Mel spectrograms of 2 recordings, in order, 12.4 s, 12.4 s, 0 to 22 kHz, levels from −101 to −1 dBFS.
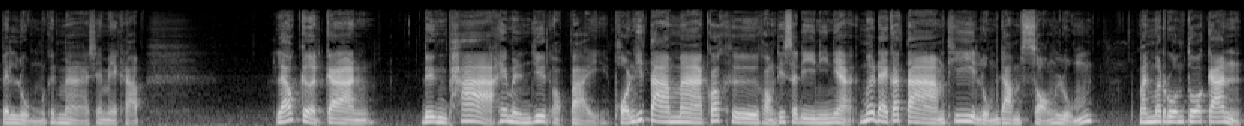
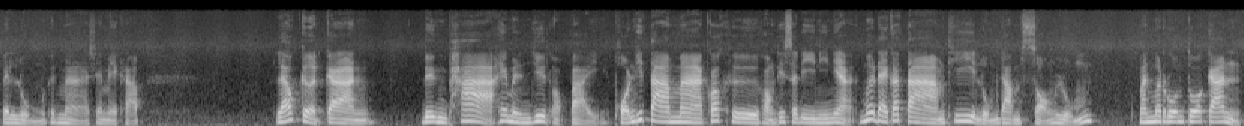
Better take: first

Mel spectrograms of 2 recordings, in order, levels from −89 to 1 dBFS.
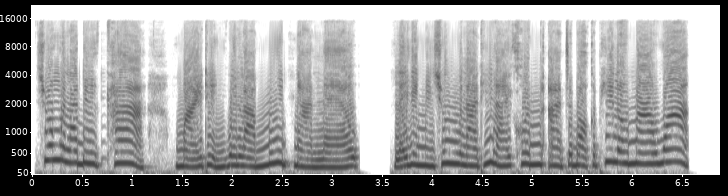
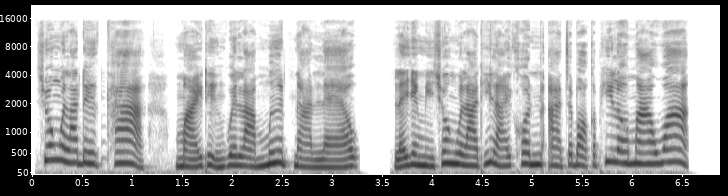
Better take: second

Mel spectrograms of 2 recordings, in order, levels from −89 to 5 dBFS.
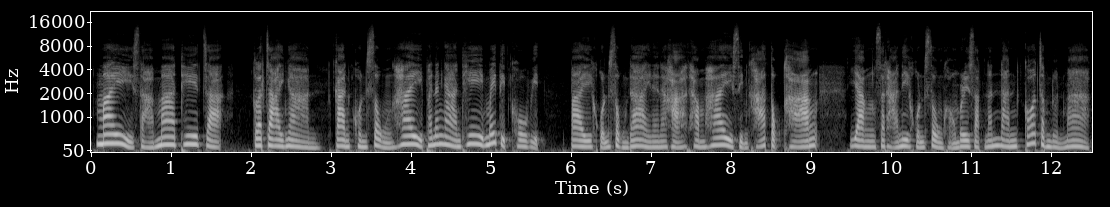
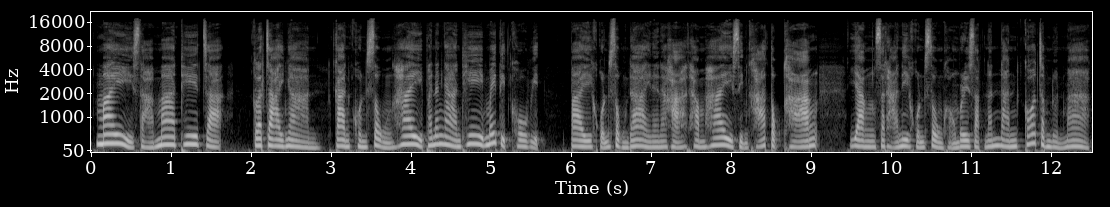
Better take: second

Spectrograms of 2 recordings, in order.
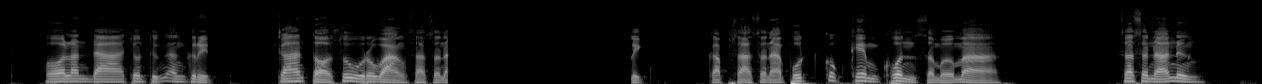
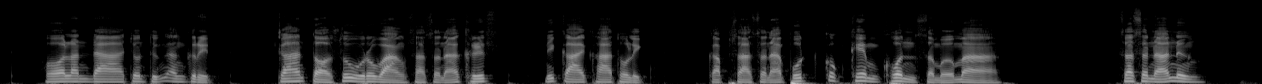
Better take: second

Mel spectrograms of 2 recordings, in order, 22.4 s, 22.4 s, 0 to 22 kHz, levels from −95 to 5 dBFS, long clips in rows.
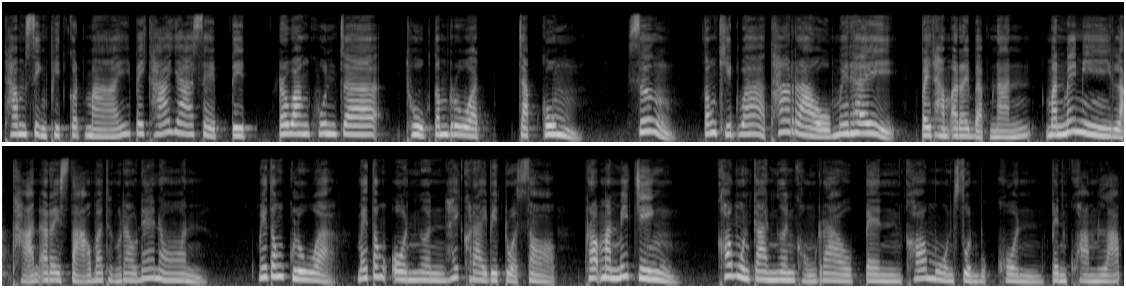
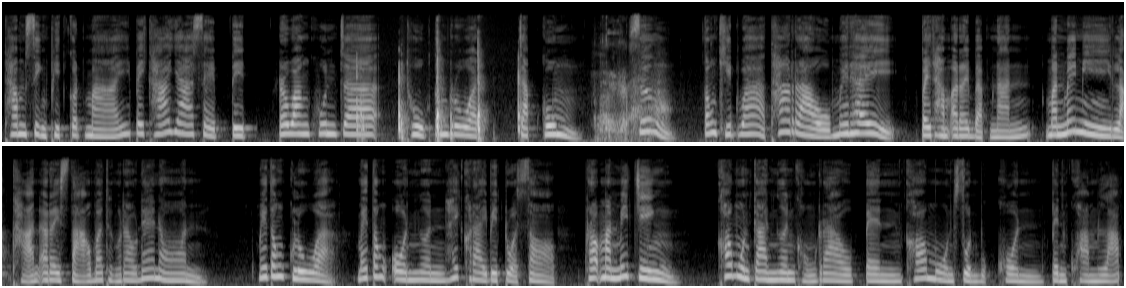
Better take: first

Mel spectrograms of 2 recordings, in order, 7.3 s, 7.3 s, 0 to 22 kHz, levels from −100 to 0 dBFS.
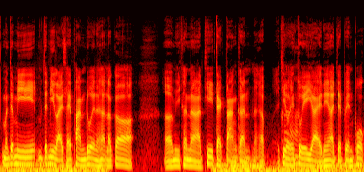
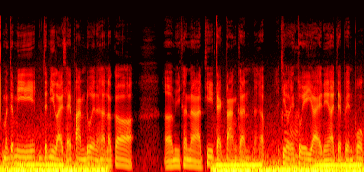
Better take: first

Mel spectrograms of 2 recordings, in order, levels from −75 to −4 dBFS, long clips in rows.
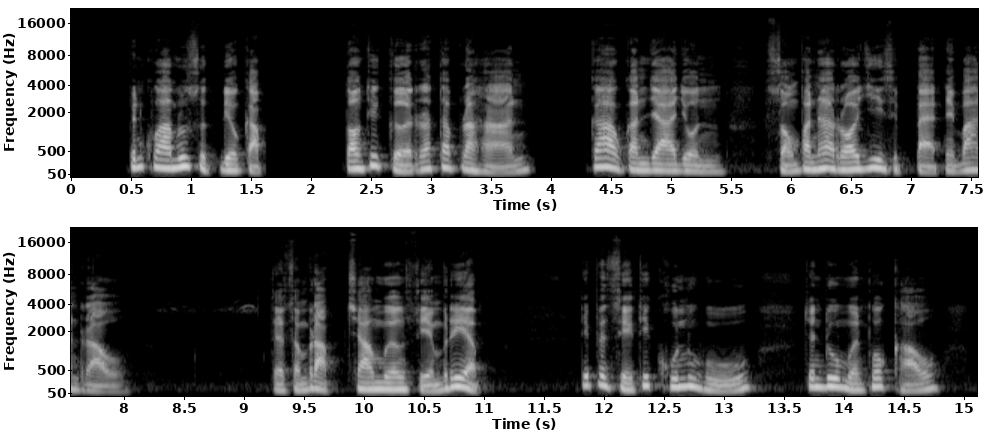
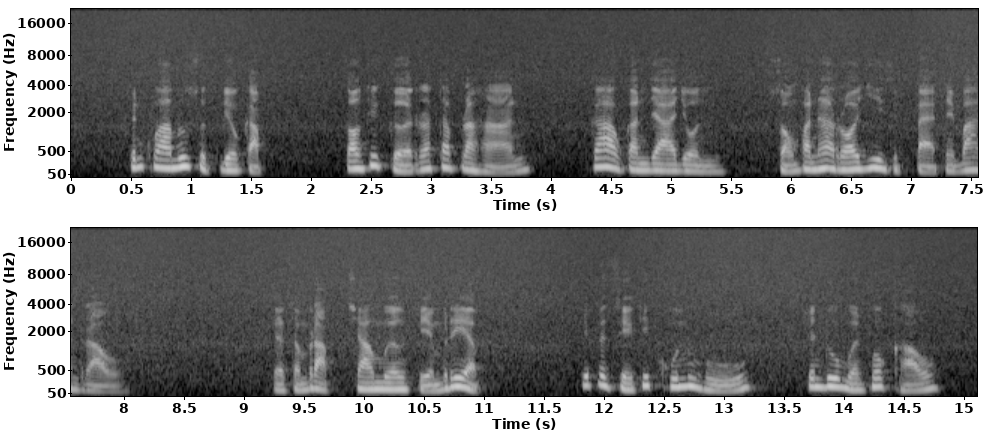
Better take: first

